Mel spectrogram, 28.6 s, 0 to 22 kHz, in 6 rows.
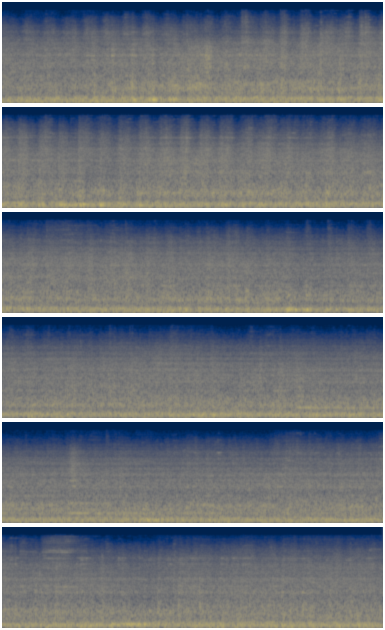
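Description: Freight cars rolling past: a steady rumble of steel wheels on rail with a clickety-clack over the rail joints. A few sharper knocks stand out, the loudest about 2, 6 and 13 seconds in.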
